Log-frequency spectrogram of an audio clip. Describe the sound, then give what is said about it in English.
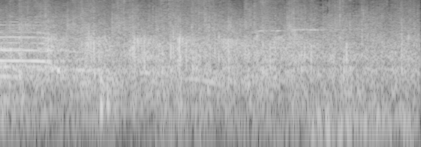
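An audience breaks into sustained applause welcoming a guest coming up to join the host, a dense wash of many hands clapping at steady loudness, with a few faint whistles or cheers mixed in throughout. “Would you guys give her a round of applause?”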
